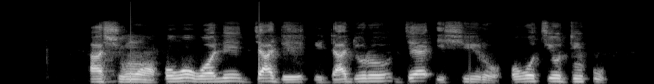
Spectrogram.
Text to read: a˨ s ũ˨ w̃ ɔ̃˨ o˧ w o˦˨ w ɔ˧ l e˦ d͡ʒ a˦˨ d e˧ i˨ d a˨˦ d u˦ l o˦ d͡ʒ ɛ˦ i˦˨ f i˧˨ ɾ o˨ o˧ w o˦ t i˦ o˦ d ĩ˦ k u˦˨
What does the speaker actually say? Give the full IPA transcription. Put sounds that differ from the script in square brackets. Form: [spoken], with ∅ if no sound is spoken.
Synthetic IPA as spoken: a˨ [ʃ] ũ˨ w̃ ɔ̃˨ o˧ w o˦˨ w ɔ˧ l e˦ d͡ʒ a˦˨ d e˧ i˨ d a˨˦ d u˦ [ɾ] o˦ d͡ʒ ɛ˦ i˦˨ [ʃ] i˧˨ ɾ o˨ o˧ w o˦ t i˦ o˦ d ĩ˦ k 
